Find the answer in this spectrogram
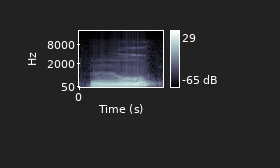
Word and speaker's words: lunática: São palavras que, veja só comigo, ao fazer a separação silábica da palavra lunática, o nosso resultado é lunática. E a sílaba tônica, uná, por isso, proparoxítona.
